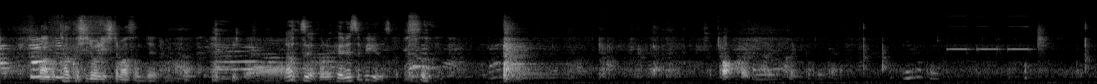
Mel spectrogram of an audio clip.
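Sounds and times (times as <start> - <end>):
noise: 0.0 - 10.9
speech: 0.4 - 4.5
temperature-check thermometer beep at a hospital reception: 9.4 - 10.4.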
